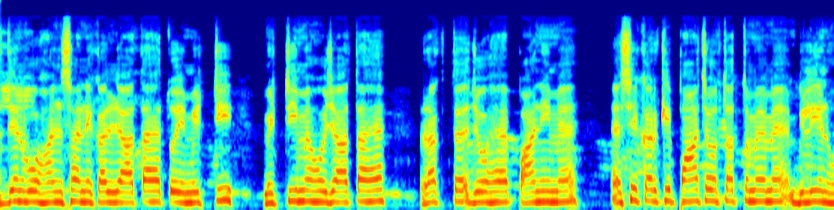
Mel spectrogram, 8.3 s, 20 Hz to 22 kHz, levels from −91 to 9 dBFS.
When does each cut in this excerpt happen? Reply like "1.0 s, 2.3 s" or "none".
none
